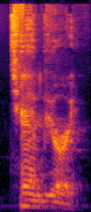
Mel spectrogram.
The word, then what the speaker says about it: Tamburri: How do you say your last name? Tamburri. I didn't know it was pronounced that way. Tamburri. Tamburri. Yeah, Tamburri. That's like Canadian. Yeah, like Tamburri.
